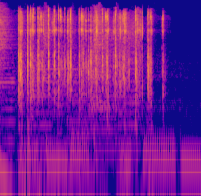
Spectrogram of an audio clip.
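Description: Fast typing on a tenkeyless custom gaming keyboard with sound-dampening material inside, a dense run of close, crisp keystroke clicks over a low musical background, no talking.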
